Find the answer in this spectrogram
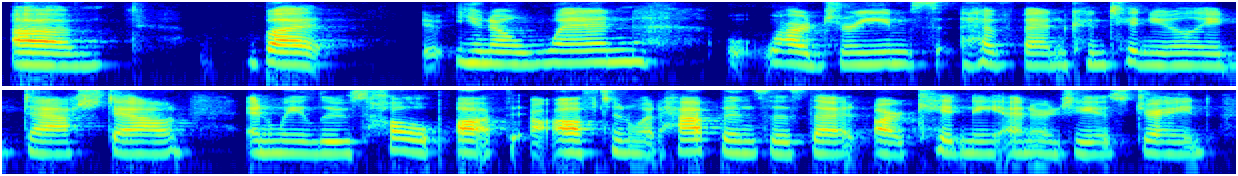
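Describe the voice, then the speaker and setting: A woman's voice: medium pitch, little pitch movement, slow pace. A middle-aged woman teaching a yoga class and telling stories, talking casually and rambling with many fillers. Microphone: wearing a microphone.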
